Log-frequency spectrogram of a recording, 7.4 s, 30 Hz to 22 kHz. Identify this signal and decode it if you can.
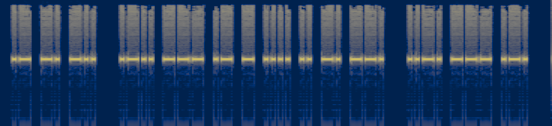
Morse code, heard as a keyed tone, about 25 wpm, 1000 Hz. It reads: AND LOATHING FOR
